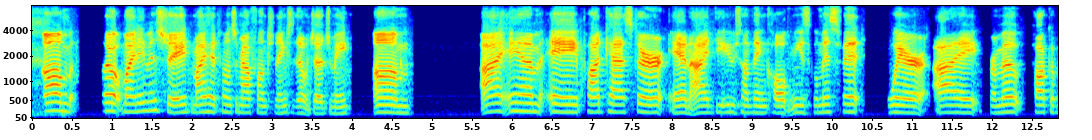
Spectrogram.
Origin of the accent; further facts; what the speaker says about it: Altavista, Virginia, United States; I am from Alta Vista, Virginia, so like literally in the middle of nowhere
